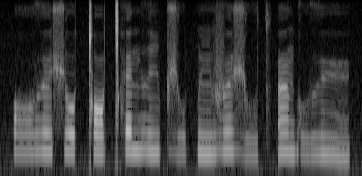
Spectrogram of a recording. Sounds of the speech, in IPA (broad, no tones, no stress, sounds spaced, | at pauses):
ɔ̤ ð ʏ ʃ o ǀ ɔ ǀʰ ɛ n ð i p ʒ o̤ p ĩ v ø ʒ o̤ t͡sʼ œ̃ ɡ o̤ ð y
